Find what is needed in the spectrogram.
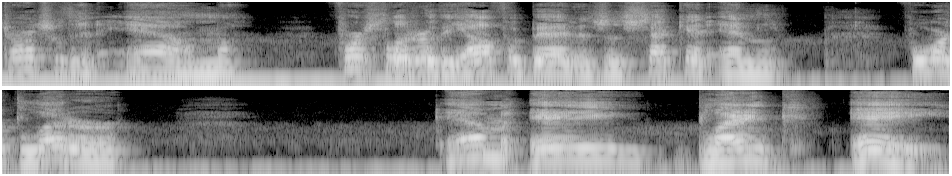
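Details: Adult man with left-sided unilateral vocal cord paralysis following surgery, limiting voice control; pitch varies from very high to baritone and is sometimes scratchy.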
